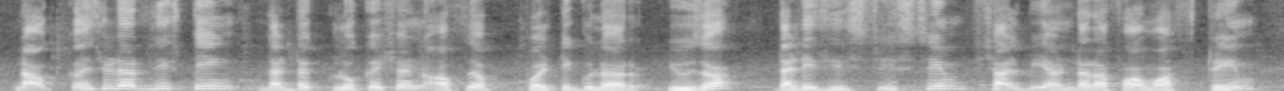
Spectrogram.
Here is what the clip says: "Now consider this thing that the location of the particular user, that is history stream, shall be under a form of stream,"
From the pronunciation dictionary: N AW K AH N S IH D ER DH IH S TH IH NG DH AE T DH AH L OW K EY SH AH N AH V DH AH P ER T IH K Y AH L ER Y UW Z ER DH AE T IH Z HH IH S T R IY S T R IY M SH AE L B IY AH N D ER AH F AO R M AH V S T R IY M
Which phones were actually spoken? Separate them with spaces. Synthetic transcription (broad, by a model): N AW K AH N S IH D ER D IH S T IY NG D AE T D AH L OW K EY SH AH N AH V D AH P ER T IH K Y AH L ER Y UW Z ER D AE T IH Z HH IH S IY S T R IY M SH AE L B IY AH N D ER AH F AO R M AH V S T R IY M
